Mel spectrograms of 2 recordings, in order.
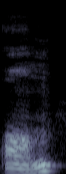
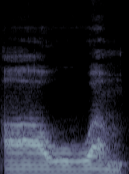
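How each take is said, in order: First: The vowel is a single plain O. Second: The vowel glides from A to U. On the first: The speaker calls it wrong. "Some people say Om, as in O O M. That's just got lost in translation" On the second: The speaker calls it right. "I say Awam because that's actually what it is"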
